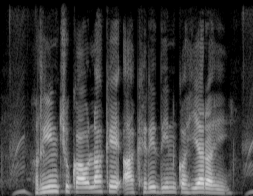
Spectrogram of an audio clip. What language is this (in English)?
Bhojpuri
